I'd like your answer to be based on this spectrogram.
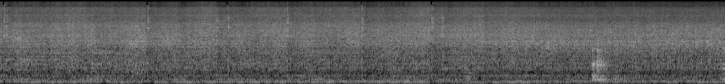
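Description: Ridge gourd frying in a pan, a steady loud sizzle with stirring sounds throughout, alone without any talk.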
